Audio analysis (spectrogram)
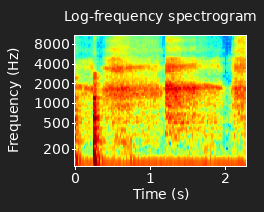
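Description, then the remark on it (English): A woman breathing heavily, a sharp gasping intake near the start followed by long, airy breaths, with no talking. “I'd watch every film if it started with a woman breathing like that.”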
